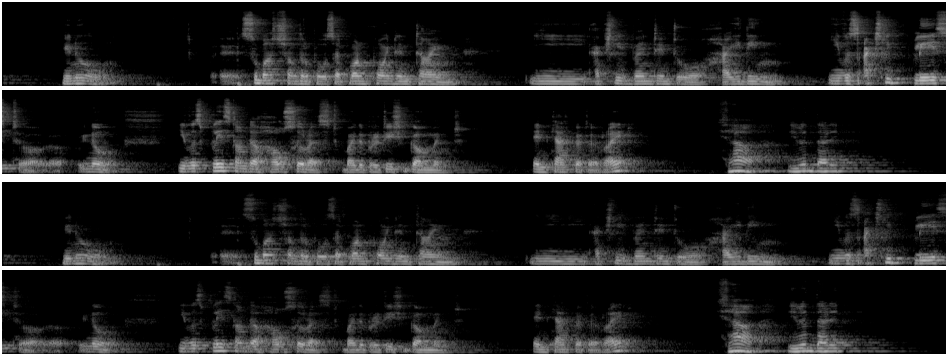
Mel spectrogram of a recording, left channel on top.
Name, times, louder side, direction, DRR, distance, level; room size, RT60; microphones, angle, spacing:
voice 1, 0.6-1.2 2.2-4.7 5.2-7.8 8.3-14.1 14.7-15.8, left 4 dB, 65° left, 0.6 m, -30 dB
voice 2, 16.6-17.8, right 1 dB, 40° right, 0.8 m, -28 dB
22.0 x 18.0 x 6.7 m
head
